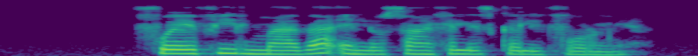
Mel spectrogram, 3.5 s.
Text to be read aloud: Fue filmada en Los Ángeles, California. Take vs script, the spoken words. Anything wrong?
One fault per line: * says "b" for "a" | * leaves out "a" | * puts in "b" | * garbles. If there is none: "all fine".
all fine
